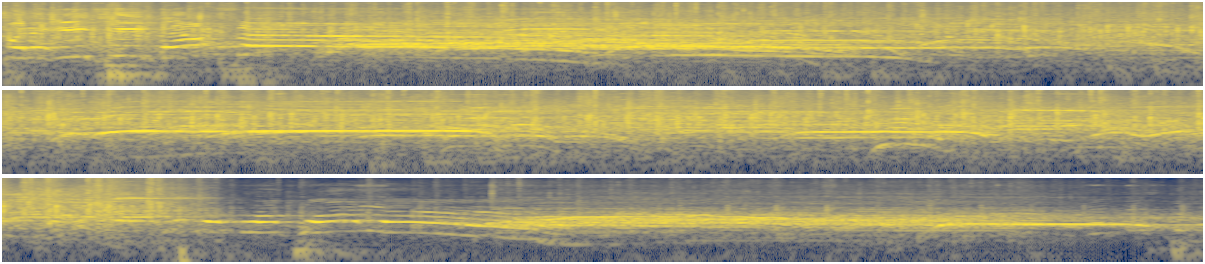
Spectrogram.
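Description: A school play audience cheers, whoops and applauds loudly for about thirteen seconds, with children's shouts mixed into the crowd noise. A brief dip follows before another burst of cheering.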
